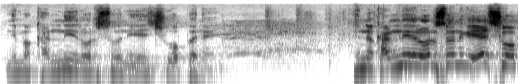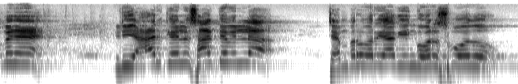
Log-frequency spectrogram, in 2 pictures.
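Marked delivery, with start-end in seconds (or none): 3.5-10.3 high, loud proclamation; full-force preaching. Real, not acted. Preacher telling the congregation who wipes their tears, full-force preaching. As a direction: hammer it home to the congregation.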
